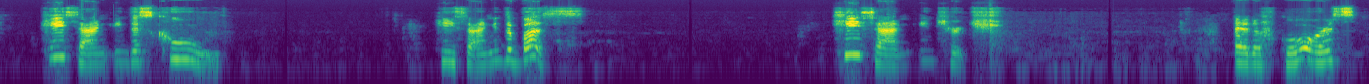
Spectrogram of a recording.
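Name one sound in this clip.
A woman reads aloud calmly and expressively into a microphone.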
